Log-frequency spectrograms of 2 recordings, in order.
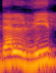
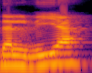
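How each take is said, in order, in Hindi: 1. आखिरी ya के बाद कोई स्वर नहीं है। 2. आखिरी ya के बाद छोटा a आता है। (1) "इसको आप साकिन भी पढ़ सकते हैं" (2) "या फिर आप इसको पढ़ दें"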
